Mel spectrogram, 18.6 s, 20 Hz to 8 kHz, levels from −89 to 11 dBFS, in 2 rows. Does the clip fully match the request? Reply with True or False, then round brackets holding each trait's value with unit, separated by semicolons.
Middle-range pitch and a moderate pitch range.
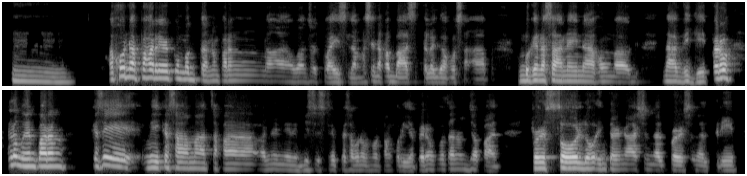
True (145 Hz; 4.4 semitones)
